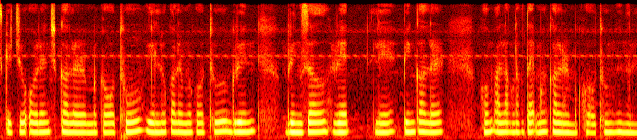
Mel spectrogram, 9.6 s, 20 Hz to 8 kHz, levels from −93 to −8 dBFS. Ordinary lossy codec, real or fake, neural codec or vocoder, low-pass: none; real; none; 7.2 kHz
